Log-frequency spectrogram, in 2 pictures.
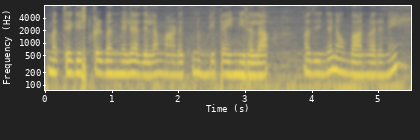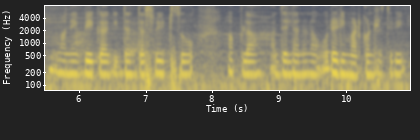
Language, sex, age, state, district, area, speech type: Kannada, female, 30-45, Karnataka, Chamarajanagar, rural, spontaneous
